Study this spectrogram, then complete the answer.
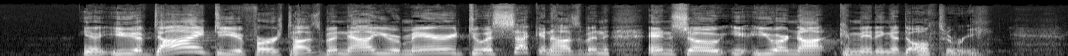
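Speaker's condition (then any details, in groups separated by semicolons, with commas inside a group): No condition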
